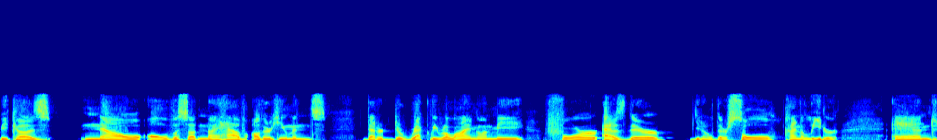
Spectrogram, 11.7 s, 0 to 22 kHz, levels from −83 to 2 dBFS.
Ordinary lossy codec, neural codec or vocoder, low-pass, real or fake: MP3, 48 kbps; none; 7.2 kHz; real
